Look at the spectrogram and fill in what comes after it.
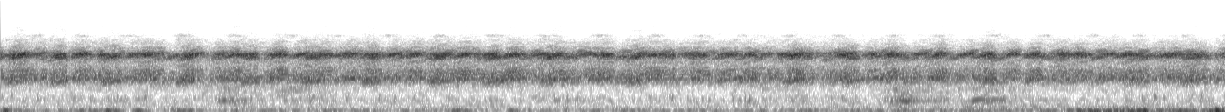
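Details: Frogs calling en masse in a freshly planted rice field: continuous, shimmering wall of quick grating croaks layered at a middle and a higher pitch, unbroken from start to finish, a few faint low sounds below.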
